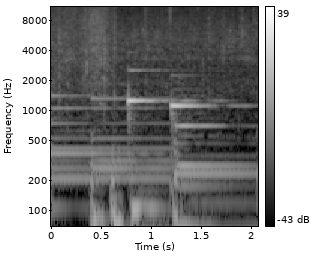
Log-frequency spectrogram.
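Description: Background instrumental music: struck notes that change every half second or so, each fading after it is sounded.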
